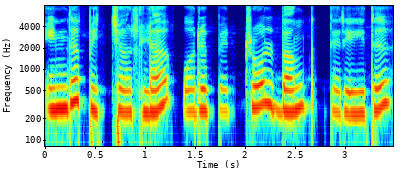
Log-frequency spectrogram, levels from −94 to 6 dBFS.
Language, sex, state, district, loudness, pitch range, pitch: Tamil, female, Tamil Nadu, Nilgiris, -14 LUFS, 255-290 Hz, 265 Hz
